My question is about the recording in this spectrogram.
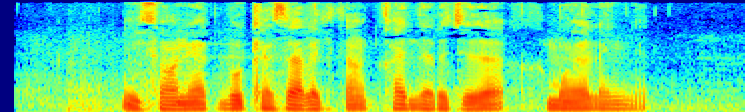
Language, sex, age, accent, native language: Uzbek, male, 18-24, Farg'ona, Uzbek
